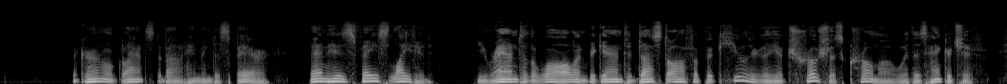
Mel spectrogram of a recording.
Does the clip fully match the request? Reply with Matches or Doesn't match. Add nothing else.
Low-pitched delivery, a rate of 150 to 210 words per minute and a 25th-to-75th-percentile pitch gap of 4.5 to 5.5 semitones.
Matches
